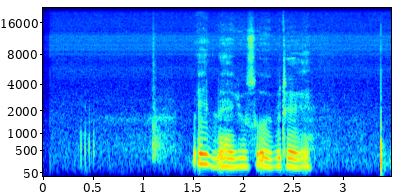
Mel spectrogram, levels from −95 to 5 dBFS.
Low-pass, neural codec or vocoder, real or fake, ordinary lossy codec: none; vocoder, 44.1 kHz, 128 mel bands every 512 samples, BigVGAN v2; fake; none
